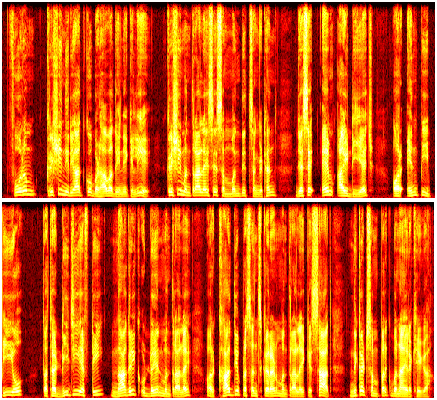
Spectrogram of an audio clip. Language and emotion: Hindi, neutral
